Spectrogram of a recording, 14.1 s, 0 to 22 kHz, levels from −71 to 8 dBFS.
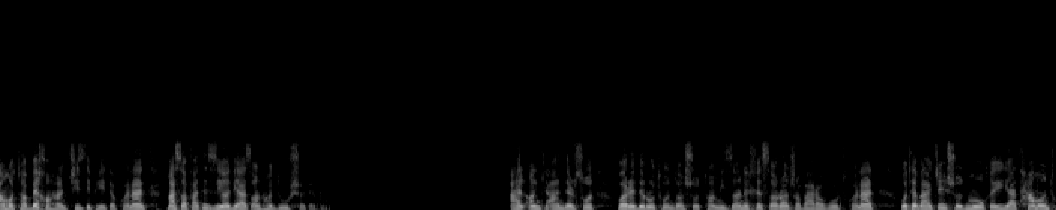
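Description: No faults found in the speech; the AMR wideband (HD Voice) coding leaves at most a faint trace, consistent with one of its higher rates.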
